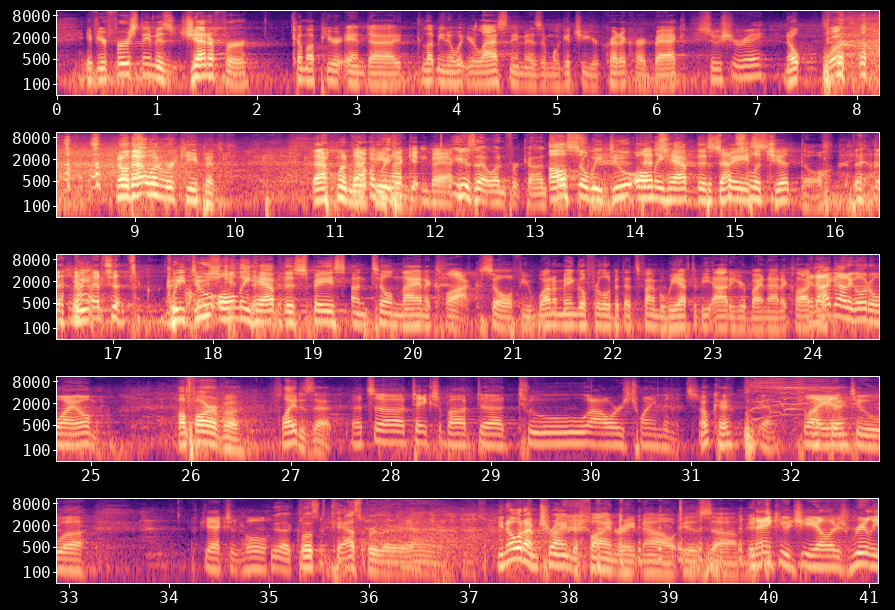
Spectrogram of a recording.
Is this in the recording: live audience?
yes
